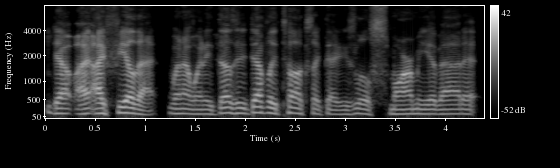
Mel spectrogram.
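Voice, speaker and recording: A man's voice: mid-range voice, fairly even intonation, fast talker, pushed and bright, no echo, studio quality. A man co-hosting a podcast in casual chat, talking in an informal, conversational way. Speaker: podcast co-host.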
